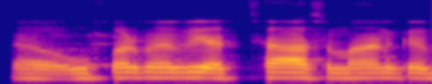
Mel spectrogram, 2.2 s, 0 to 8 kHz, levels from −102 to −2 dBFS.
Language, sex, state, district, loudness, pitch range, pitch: Magahi, male, Bihar, Lakhisarai, -23 LUFS, 140-150 Hz, 145 Hz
